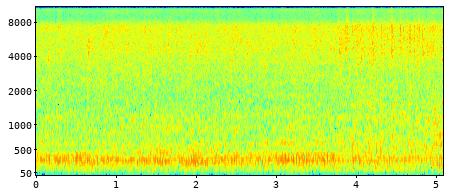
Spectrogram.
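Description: Water pouring steadily into an underground storage tank during rain, a continuous loud rushing and splashing flow with no pauses and no voices.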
